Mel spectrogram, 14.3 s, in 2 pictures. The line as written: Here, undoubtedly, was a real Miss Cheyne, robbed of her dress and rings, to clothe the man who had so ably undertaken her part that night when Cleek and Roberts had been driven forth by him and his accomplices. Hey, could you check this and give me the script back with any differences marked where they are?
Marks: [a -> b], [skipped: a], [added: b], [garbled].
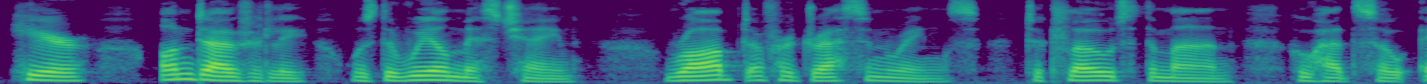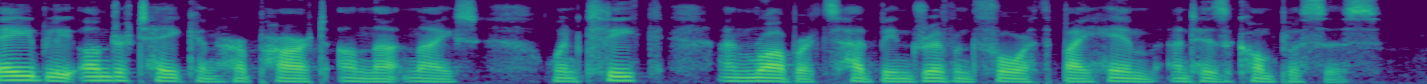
Here, undoubtedly, was [a -> the] real Miss Cheyne, robbed of her dress and rings, to clothe the man who had so ably undertaken her part [added: on] that night when Cleek and Roberts had been driven forth by him and his accomplices.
